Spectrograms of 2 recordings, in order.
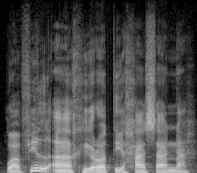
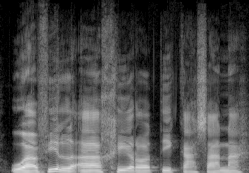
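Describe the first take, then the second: First: The last word starts with an h sound. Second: The last word starts with a k sound. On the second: "orang Banten baca Quran? ... hasanah jadi kasan"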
